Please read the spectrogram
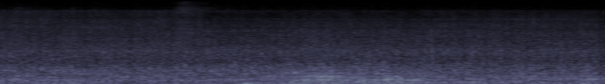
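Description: Wind buffeting the microphone: a steady rushing noise, with a soft low thump about two and a half seconds in.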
